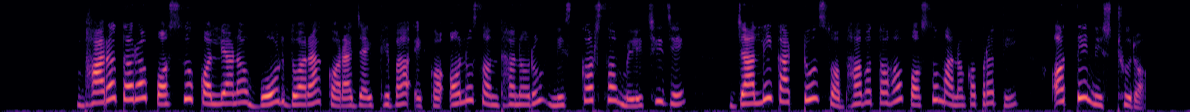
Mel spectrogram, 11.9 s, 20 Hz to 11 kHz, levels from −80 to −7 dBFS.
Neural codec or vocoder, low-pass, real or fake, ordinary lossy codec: autoencoder, 48 kHz, 128 numbers a frame, DAC-VAE, trained on Japanese speech; 9.9 kHz; fake; Opus, 16 kbps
